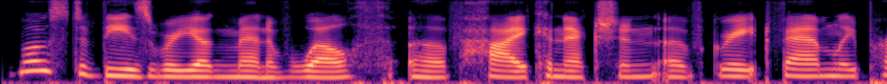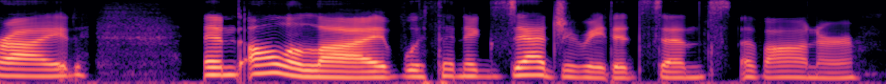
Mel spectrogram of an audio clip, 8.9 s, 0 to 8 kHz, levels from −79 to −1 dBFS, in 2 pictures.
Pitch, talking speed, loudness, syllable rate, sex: 190 Hz, 160 wpm, -18 LUFS, 4.9 syllables/s, female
